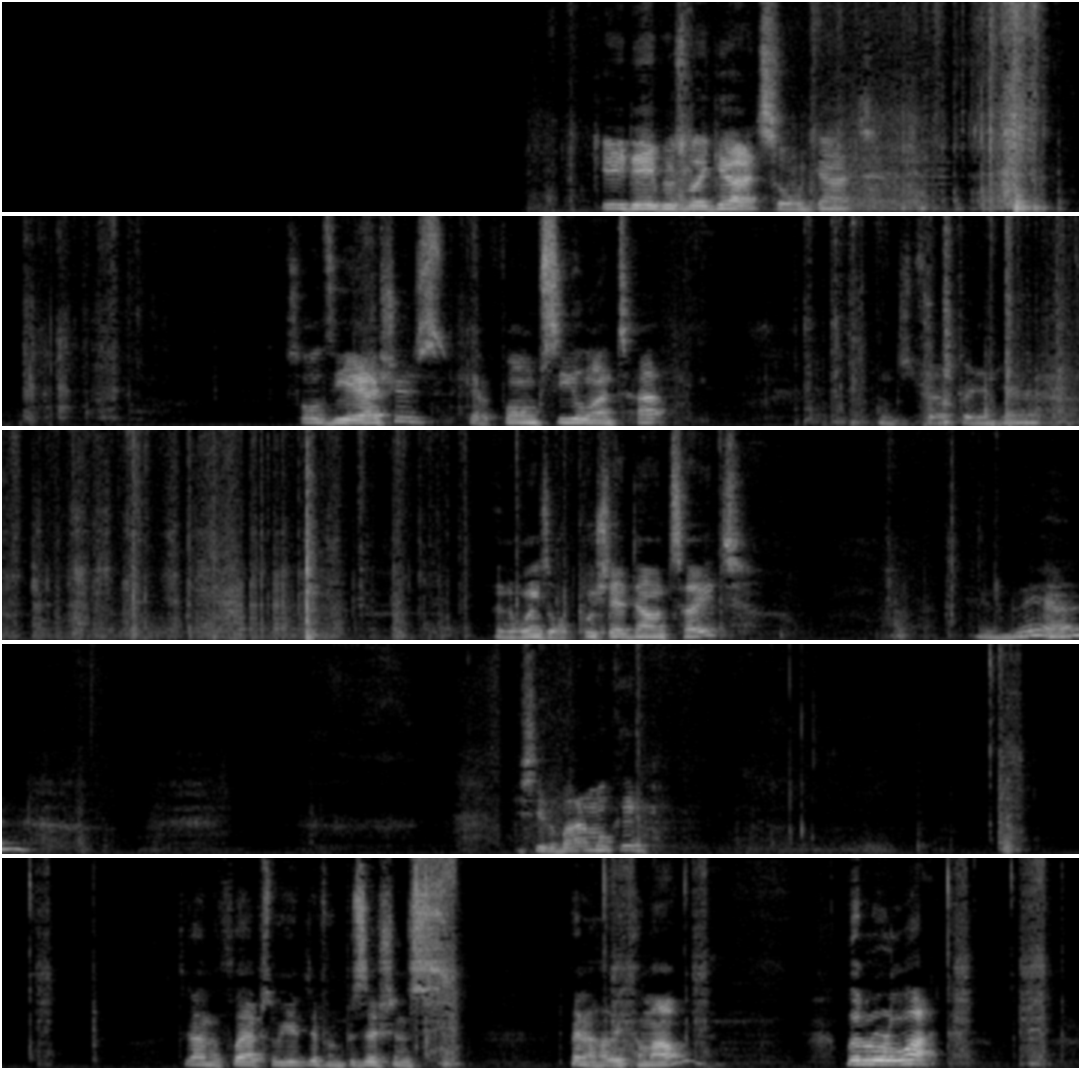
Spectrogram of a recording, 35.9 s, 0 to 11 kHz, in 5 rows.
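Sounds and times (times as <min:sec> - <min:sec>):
soft handling noises: 0:03.5 - 0:09.1, 0:11.5 - 0:23.8.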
